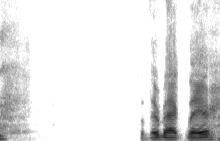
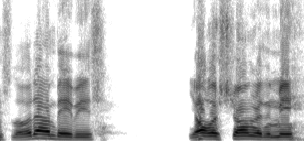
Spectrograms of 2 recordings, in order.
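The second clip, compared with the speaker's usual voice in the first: ordinary talk, nothing marked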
